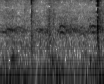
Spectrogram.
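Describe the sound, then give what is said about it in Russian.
Crows caw in a noisy flock off to one side during an outdoor walk, two harsh caws standing out over a steady outdoor rumble, not very loud. “А слышишь, там гвалт такой птичий?”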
